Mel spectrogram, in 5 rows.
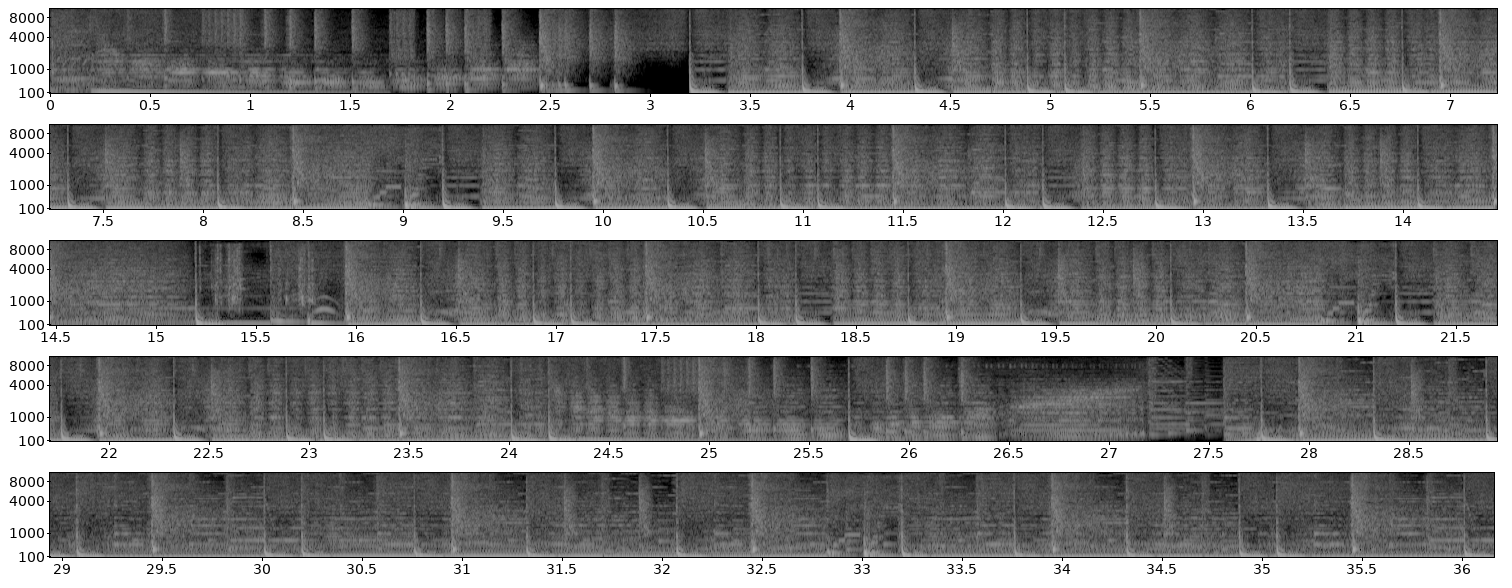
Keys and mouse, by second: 14.7 z, 16.4 z, 17.2 Tab, 21.3 z, 22.7-24.7 drag, 23.2 a, 24.0 c, 26.4-27.4 drag, 27.0 s, 32.8 z, 33.1 click, 35.1 ctrl+r, 36.0 click.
